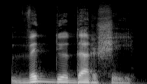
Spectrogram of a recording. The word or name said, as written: विद्युतदर्शी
